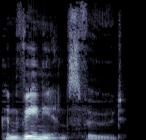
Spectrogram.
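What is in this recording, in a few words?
"convenience food", British English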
